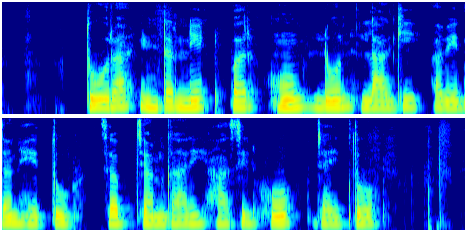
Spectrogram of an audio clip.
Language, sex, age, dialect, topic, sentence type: Magahi, female, 18-24, Central/Standard, banking, statement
